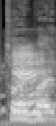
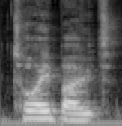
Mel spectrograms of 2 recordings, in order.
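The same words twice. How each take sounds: First: It is said fast without care. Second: It is said slowly and carefully.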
